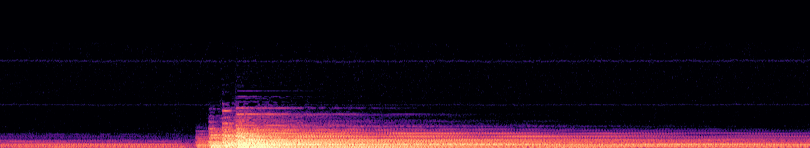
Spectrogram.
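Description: Grand piano: a quiet held chord dies away, then about two seconds in a loud chord is struck and left ringing, fading slowly.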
